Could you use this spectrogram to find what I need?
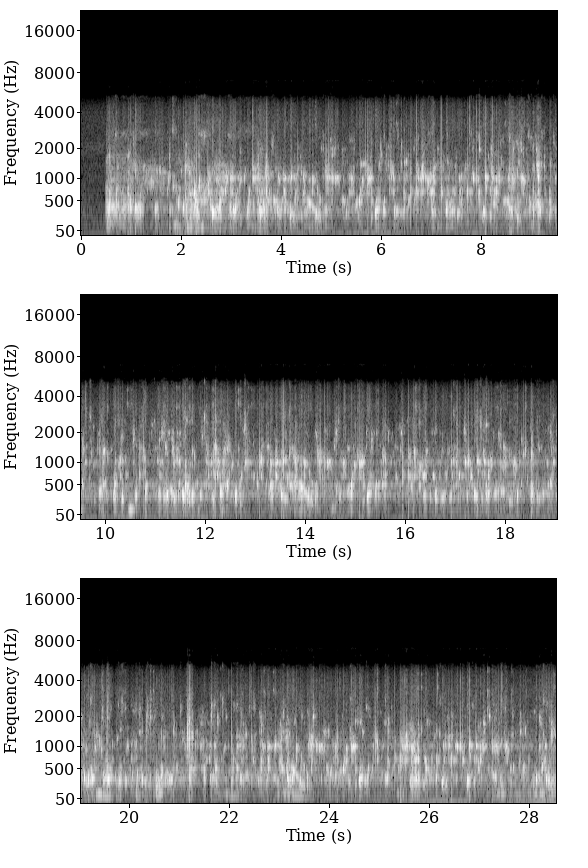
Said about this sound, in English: And here are your bubbles.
